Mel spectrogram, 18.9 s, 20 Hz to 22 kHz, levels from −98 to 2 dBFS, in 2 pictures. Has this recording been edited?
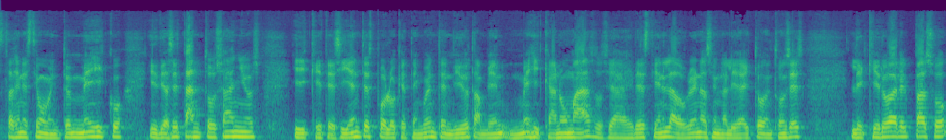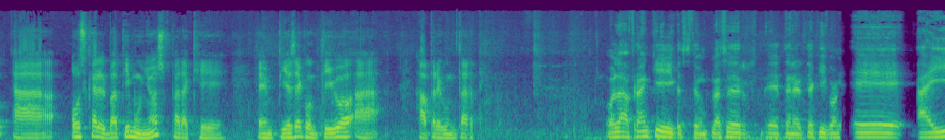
yes; 2 cuts; at 16.2 s, 17.9 s

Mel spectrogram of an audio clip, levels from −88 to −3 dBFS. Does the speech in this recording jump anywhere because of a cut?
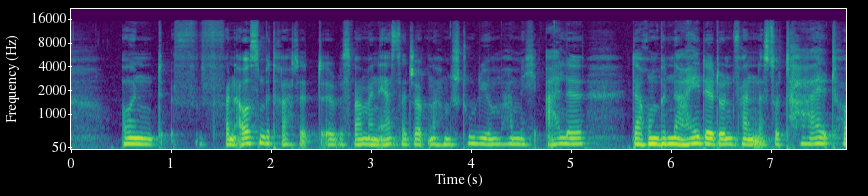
no; 0 cuts

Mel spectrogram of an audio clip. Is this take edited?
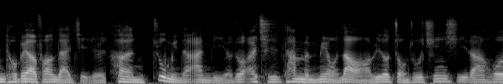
yes; 1 cut; at 1.1 s

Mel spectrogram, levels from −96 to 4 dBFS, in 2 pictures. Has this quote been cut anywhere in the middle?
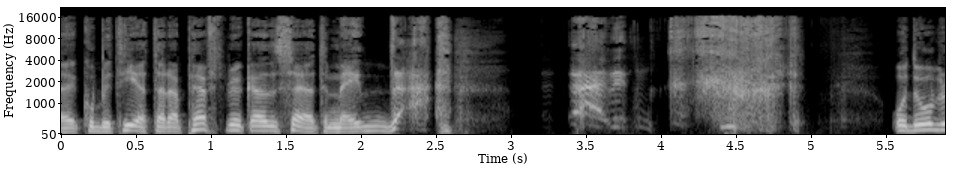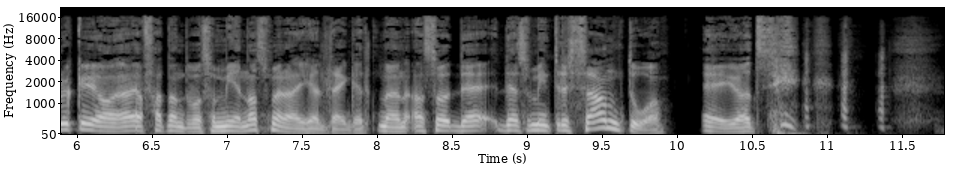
no; 0 cuts

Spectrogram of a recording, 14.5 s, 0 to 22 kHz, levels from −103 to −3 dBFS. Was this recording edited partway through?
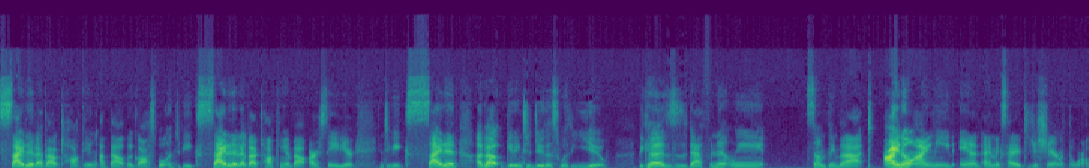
yes; 1 cut; at 11.7 s

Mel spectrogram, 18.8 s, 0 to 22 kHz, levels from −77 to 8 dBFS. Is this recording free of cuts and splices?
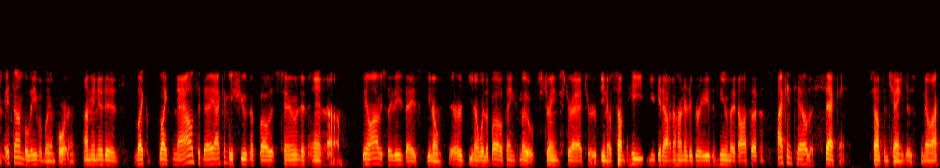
yes; 0 cuts

